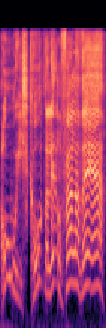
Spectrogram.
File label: dragon punch, Footy Fan speech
